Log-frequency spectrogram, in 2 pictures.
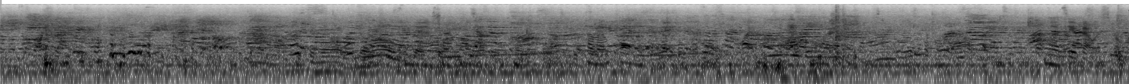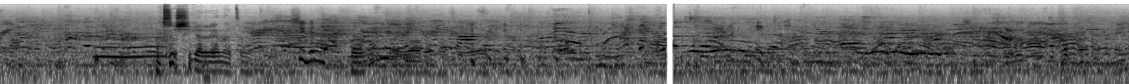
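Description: A young woman talks to the children.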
